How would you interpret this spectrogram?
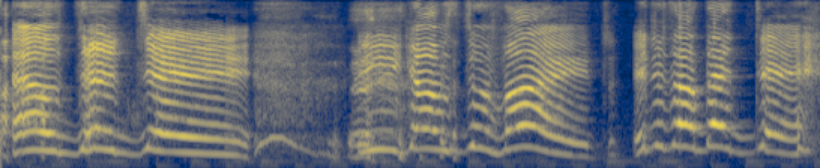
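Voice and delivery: loud, high, drawn-out wrestling intro; hammed-up wrestler entrance shout; lucha libre announcer. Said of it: "It's lucha libre style".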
